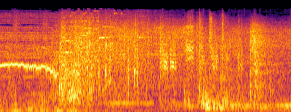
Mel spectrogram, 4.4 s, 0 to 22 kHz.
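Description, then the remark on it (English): A loud crash as an old-school 1997 television set smashes off Dan Aykroyd's head in a movie scene, glass shattering in a burst of bright crackling debris that tinkles and scatters for several seconds, with a brief high whine fading at the start. “Your big breaking TV.”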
